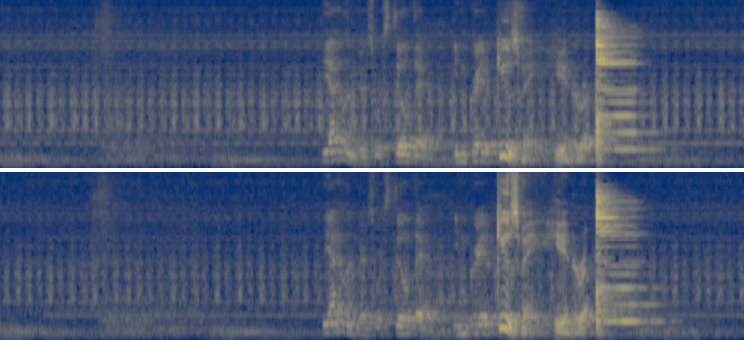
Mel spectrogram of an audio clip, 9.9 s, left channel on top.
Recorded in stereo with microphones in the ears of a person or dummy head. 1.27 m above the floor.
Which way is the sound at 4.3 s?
65° left (ahead or behind).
